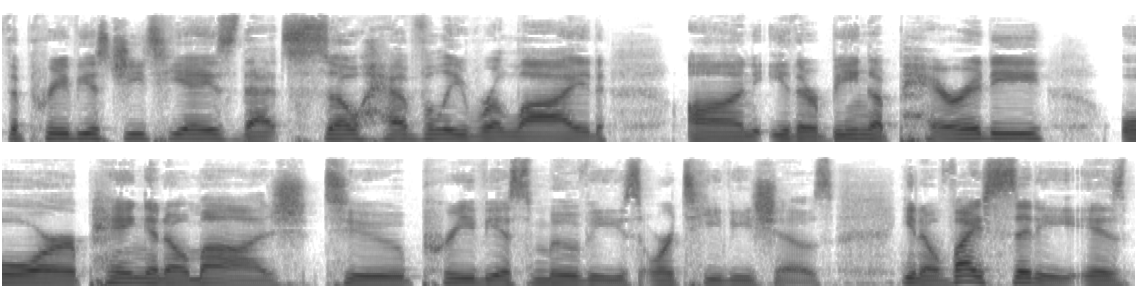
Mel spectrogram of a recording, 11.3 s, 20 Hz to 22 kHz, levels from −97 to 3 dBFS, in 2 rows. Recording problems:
none

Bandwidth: 14.5 kHz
